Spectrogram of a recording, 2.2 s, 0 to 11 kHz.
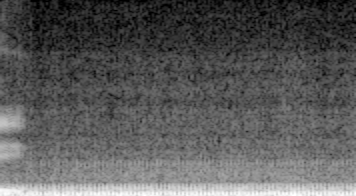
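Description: Yamaha YZF-R3 parallel-twin motorcycle engine running at a steady cruising note with a loud exhaust, with wind rumble on the microphone.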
